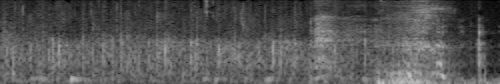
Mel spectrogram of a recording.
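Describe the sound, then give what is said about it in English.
A small crowd claps for a few seconds, a modest burst of applause that swells briefly near the end before thinning out. “That felt like more like a club inside a club applause.”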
